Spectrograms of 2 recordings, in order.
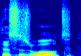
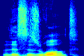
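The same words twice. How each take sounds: First: Lower, steadier podcast host voice; Get Geek voice. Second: A touch brighter, louder host voice; CrossGen voice. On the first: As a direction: say your name in your usual host voice. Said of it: "in my Get Geek voice". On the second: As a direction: sign in with your other show's voice. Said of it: "in my CrossGen voice". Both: Shown as a demonstration.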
